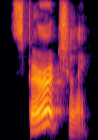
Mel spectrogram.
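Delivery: hushed, low, pause-filled sermon voice; tender preaching. Real, not acted. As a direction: speak softly to the hurting, with long pauses. Preacher turns tender about hurt and healing.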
